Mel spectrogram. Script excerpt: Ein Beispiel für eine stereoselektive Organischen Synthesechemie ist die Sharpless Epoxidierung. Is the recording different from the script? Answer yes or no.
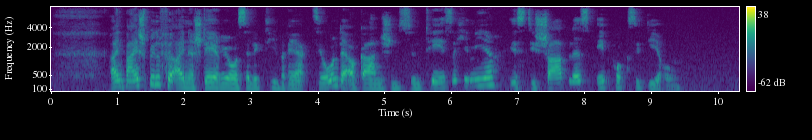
yes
